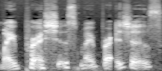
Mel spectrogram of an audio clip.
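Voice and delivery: high creature voice. Joking about fearing to look like Gollum after hair loss: Gollum voice. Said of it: "afraid I was gonna look like Gollum".

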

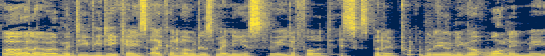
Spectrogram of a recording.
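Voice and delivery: high British voice. Asked for an impression of a DVD case, speaking as it in a British accent. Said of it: "Why is it British?".

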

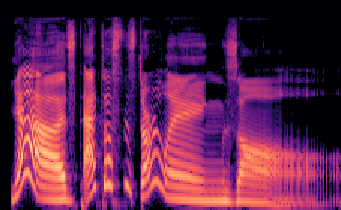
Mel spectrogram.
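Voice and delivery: heavy, creaky vocal fry, very slow and drawn out. Giving the show's social media handle, strong vocal fry. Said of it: "My vocal fry is so on point today".

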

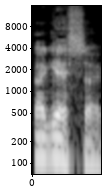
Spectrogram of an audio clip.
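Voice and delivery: unexcited, flat tone. Agreeing to move on to talking about the games: unenthusiastic. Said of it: "Don't sound too excited about it".

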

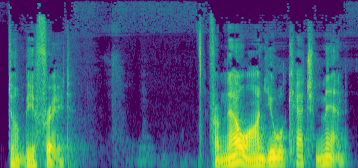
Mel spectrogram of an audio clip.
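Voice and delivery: put-on very kind, gentle tone. Retelling what Jesus says to Simon, retelling words in a kind voice. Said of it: "in a very kind voice".

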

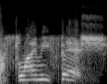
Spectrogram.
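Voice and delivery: mock sudden gleeful excitement, very high-pitched. Retelling the DM's sudden answer to the thief: imitating a DM suddenly lighting up. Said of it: "suddenly, like, lit up and he says".

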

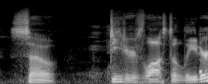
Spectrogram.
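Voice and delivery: mock very serious tone. Retelling what someone said on hearing how much blood was lost, mock very serious tone. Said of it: "very serious".

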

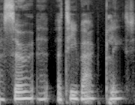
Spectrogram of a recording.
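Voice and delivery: nervous, hesitant, timid and fearful voice. Speaker retells asking strangers for a tea bag, imitating their phrasing, retelling a fearful request. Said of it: "I was sweating and in fear".

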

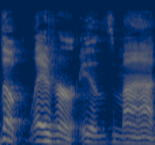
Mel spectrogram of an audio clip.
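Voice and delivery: put-on American Southern accent. Meeting a new guest in an improv scene: Southern accent. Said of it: "Oh, Southern accent".

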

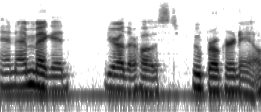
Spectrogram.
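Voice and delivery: very soft, hushed, unhappy, fed-up, irritated tone. Introducing herself as the other host after breaking a nail: unhappy, irritated tone. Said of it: "she doesn't sound very happy right now".

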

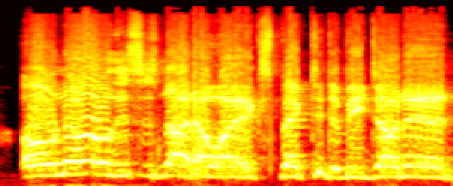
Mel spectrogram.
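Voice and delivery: full-on, high-pitched screaming. A narrator voices a man running out of a burning shack: screaming. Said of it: "he's screaming".

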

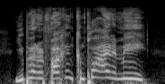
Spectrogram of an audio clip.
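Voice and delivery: high-pitched, barking cop voice.

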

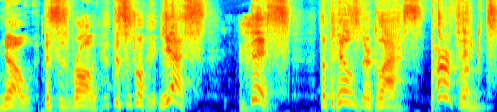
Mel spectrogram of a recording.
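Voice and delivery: mock frantic tone ending in excited delight. Picturing the letter writer Kyle searching his cupboards, imagining Kyle's excited exclamation. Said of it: "just picturing Kyle, like, crashing through all of his cupboards, saying".

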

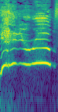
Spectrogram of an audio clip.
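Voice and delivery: shrill, high, loud, very drawn-out scream. Retelling bedtime when nobody listens, imitating a scream. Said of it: "I'm screaming".

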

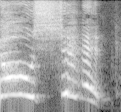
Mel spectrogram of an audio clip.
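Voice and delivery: loud, high-pitched scream. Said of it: "I screamed".

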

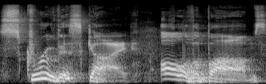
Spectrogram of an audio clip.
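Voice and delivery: loud, high, slow, swooping soldiers' shout. Retelling what the soldiers say when they see the man: imitating soldiers shouting. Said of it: "they're like".

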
